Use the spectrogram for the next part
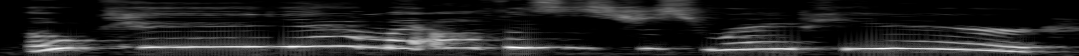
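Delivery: very high, held sing-song cheeriness, imitated; mock chirpy nurse. Imitating head nurse inviting patient into her office, chirpy. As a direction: put on a sugary high receptionist-style voice.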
